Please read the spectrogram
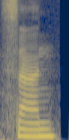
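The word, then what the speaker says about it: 三: Similarly, 3 is represented as 3 horizontal lines, and it is pronounced as San. It is again first tone. You don't have to emphasize a lot. San is very normal. San. Then 4 is fourth tone.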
